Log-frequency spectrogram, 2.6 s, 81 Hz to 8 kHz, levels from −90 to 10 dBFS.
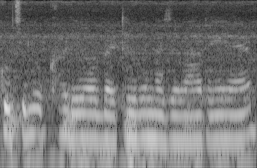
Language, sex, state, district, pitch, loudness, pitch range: Hindi, male, Chhattisgarh, Raipur, 180 Hz, -19 LUFS, 175-195 Hz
